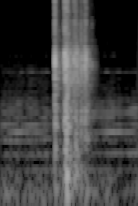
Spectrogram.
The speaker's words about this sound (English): That's a lot of dice rolls.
